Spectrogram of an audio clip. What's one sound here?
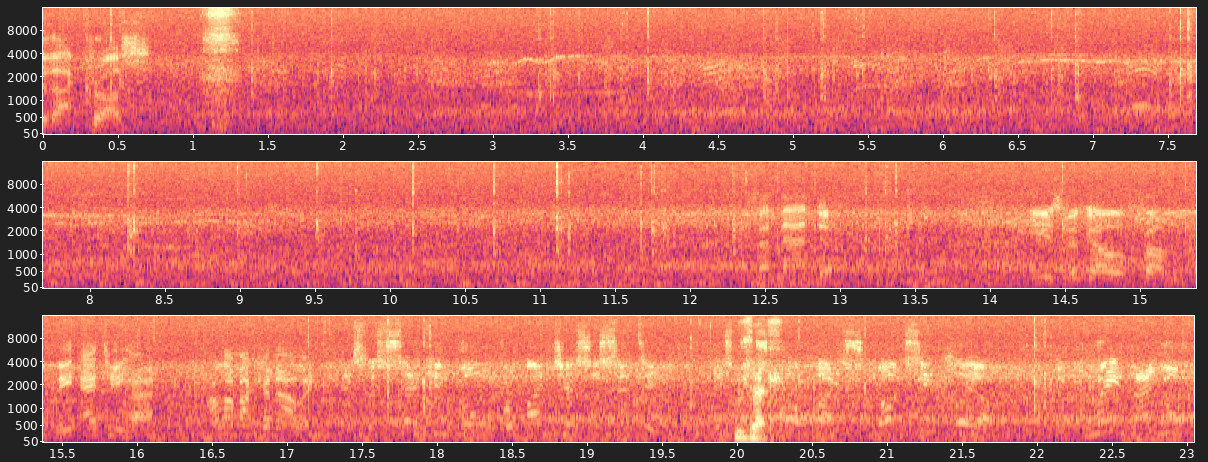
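A crowd murmurs steadily from a football game.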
